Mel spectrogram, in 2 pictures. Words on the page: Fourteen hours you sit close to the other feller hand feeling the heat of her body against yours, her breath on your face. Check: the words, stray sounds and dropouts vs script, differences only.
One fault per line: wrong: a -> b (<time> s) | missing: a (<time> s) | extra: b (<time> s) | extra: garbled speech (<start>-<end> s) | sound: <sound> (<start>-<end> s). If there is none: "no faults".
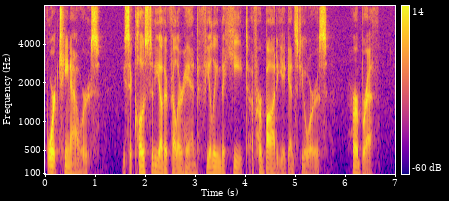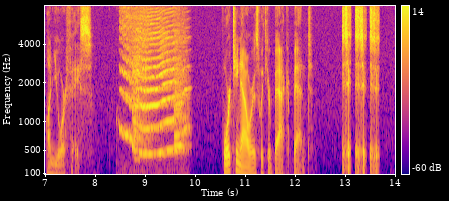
sound: squeak (8.4-10.0 s)
extra: Fourteen hours with your back bent (10.5 s)
sound: laugh (12.9-13.7 s)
